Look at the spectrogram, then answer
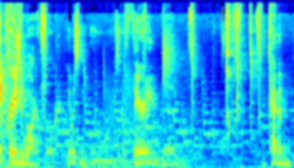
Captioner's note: tongue clicking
